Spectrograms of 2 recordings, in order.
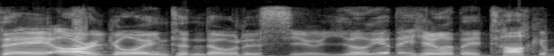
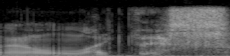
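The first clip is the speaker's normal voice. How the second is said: very guttural, throaty, commanding whisper; 9 semitones lower, 12 dB quieter than usual. Voicing a commander in a story being narrated, very guttural voice. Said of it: "he says in a very guttural voice".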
